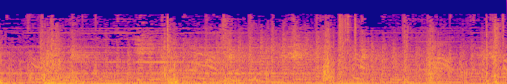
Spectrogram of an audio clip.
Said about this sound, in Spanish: Alguien le ataca por detrás y le coloca un pañuelo de tela en la nariz. El hombre se defiende propinando a su atacante varios puñetazos en el estómago.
